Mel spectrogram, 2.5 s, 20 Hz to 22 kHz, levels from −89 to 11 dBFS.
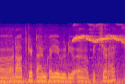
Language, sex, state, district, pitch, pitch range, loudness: Hindi, male, Punjab, Kapurthala, 135 Hz, 125-140 Hz, -13 LUFS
